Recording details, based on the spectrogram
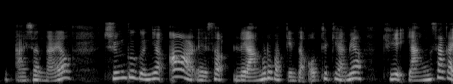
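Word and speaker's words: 两: 읽는 소리 또한 달라집니다. 량이라고 읽으셔야 해요.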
